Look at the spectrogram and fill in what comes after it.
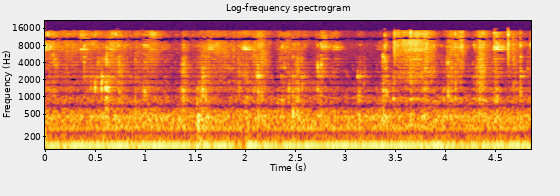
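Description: Faint chewing of a chicken sandwich, with small clicks and rustles of handling the bun and a paper napkin, over a steady low hum.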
